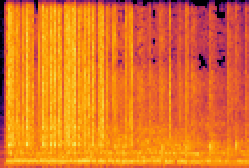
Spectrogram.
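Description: A football team shouting and cheering together in a changing room: a loud group yell that bursts in suddenly and holds.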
